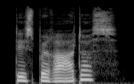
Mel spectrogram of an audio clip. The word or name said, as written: desperado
